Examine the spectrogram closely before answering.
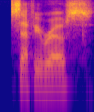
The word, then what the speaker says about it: Sephiroth: it different every time cepheros is how it is in japanese sephiroth that's what i'm going to call him now forever that's his name let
